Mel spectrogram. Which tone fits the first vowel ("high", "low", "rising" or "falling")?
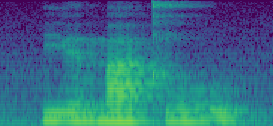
low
